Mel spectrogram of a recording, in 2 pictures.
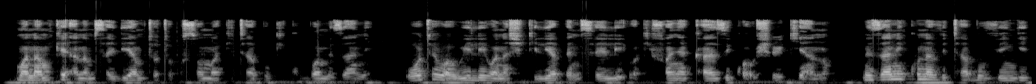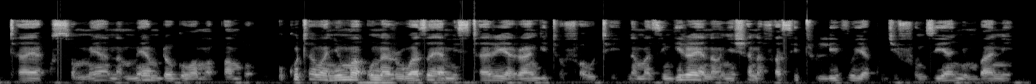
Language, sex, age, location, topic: Swahili, male, 18-24, Nairobi, education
